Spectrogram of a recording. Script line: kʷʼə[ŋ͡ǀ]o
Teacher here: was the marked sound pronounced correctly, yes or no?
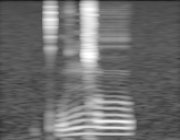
yes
